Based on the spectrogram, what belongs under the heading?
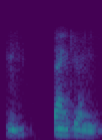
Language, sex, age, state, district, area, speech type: Telugu, male, 45-60, Andhra Pradesh, Vizianagaram, rural, conversation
